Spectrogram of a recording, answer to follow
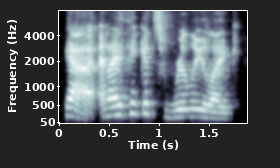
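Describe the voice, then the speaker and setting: A woman's voice: mid-range voice, expressive, normal speed, poor audio. A woman co-hosting a podcast, chatting about music with enthusiasm and lots of "like"s. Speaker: podcast co-host. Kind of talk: casual conversation about music.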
